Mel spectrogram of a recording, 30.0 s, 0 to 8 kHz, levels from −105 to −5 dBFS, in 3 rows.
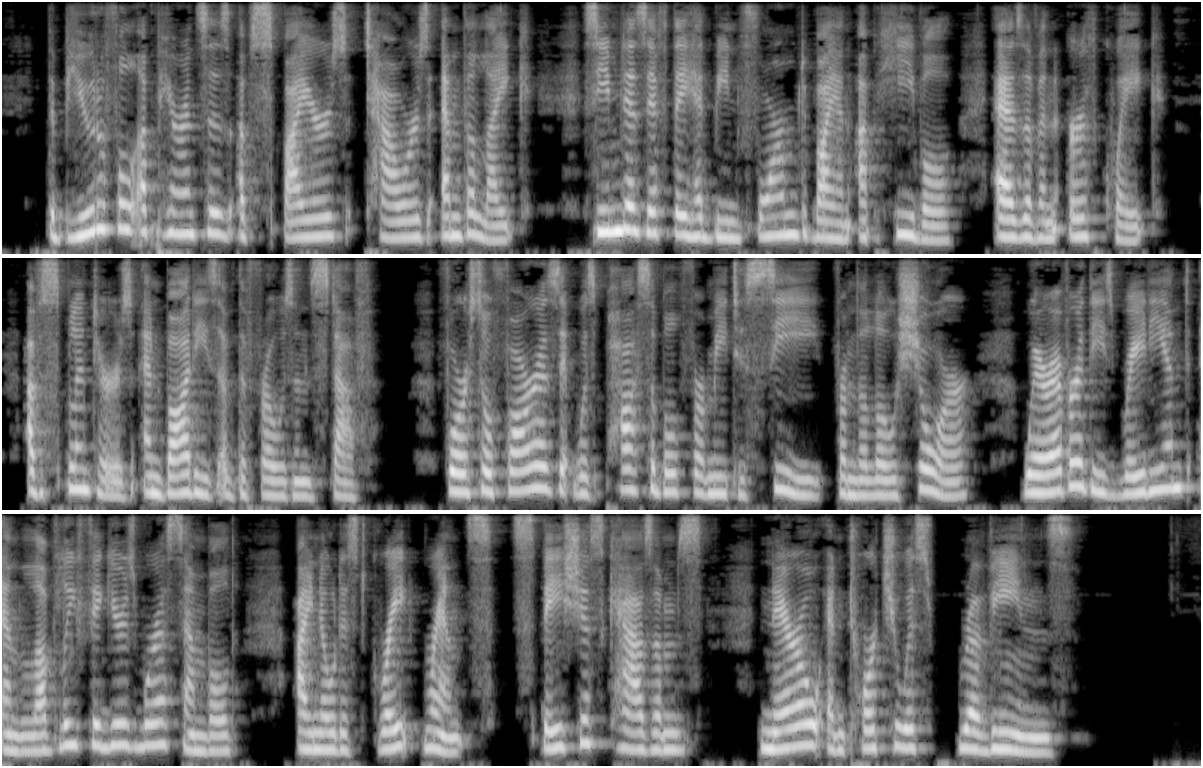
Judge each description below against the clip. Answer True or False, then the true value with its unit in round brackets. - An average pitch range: True (3.8 semitones)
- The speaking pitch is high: True (215 Hz)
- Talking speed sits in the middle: False (130 wpm)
